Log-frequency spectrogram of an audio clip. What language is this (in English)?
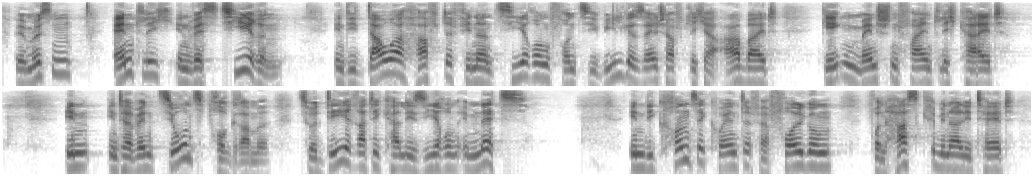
German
